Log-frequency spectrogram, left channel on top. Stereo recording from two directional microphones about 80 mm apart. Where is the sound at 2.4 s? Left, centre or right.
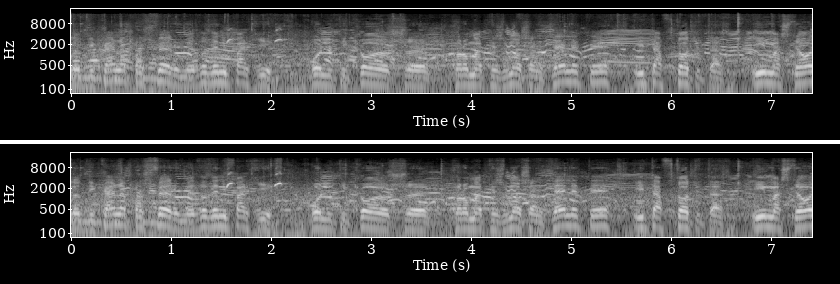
Centre.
